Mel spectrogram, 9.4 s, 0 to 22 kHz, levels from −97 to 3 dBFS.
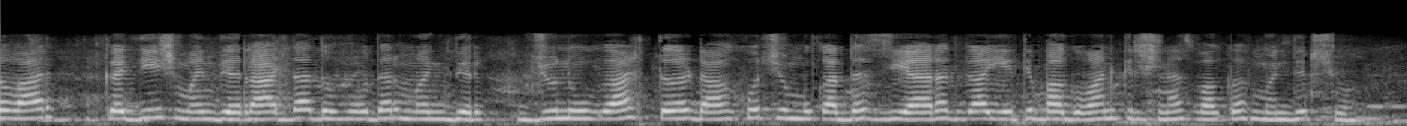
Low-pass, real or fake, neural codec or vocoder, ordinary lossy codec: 7.2 kHz; fake; codec, 16 kHz, 4 kbps, X-Codec, HuBERT features, trained on balanced general audio; AAC, 32 kbps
